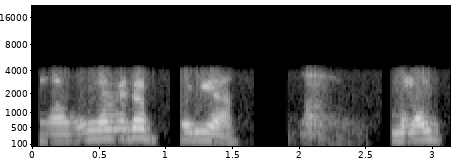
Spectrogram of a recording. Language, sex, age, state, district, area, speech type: Sindhi, female, 60+, Delhi, South Delhi, urban, conversation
